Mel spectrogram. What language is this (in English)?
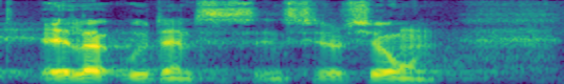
Danish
